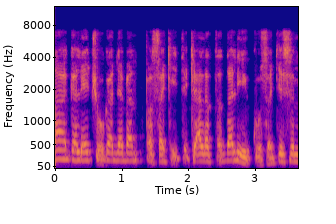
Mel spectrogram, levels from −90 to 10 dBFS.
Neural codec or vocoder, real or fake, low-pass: codec, 16 kHz, 16 kbps, FreqCodec, larger model; fake; 7.2 kHz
